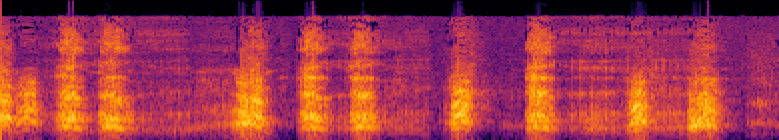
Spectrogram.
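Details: Neapolitan Mastiff giving a steady series of about eleven harsh, rough barks over five seconds, often paired, with short pauses between them.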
